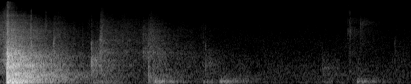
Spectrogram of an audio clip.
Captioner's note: hits side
